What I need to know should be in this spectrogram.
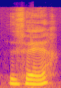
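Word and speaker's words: vert: ও এর দ্বারা উদাহরণযুক্ত একটি শব্দ হলো ভের। এখানে দেখুন ভে অ্যালফাবেটের পর ও এর হয়েছে।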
